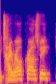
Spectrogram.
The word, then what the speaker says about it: Tyrell Crosby: Yeah, I keep going back between Tyrell and Terrell. I never know which way I'm supposed to inflect on the Y. So Tyrell Crosby had left the Lions.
